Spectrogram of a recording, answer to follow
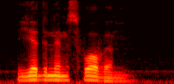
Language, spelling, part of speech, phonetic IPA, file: Polish, jednym słowem, adverbial phrase, [ˈjɛdnɨ̃m ˈswɔvɛ̃m], Pl-jednym słowem.ogg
